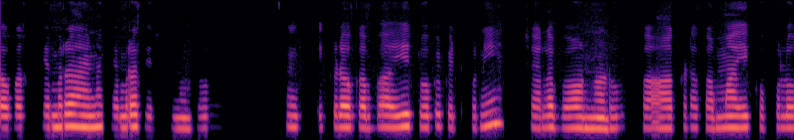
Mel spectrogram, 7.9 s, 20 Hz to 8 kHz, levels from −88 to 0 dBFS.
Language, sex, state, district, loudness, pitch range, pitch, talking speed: Telugu, female, Andhra Pradesh, Chittoor, -31 LUFS, 200-210 Hz, 205 Hz, 130 wpm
